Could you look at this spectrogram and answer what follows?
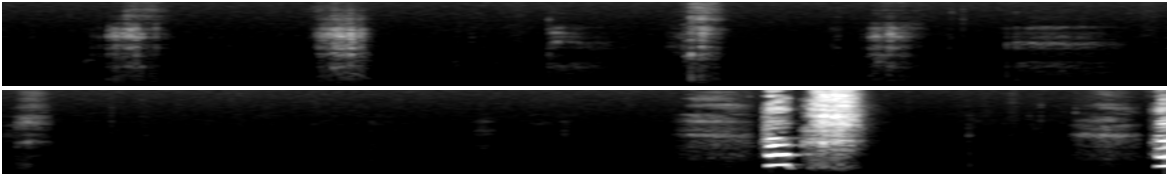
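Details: A run of short, sharp sneezes in a quiet room, ending with one louder, fuller sneeze; a sneezing fit at the tail end of a cold.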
